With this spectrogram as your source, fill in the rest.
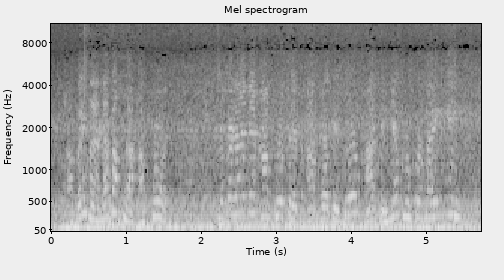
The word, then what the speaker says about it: kapot: K-A-P-O-O-T, kaput. Harusnya bahasa Belandanya kapot. Karena kalau Belanda itu konsisten, double otek, oh bacanya.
